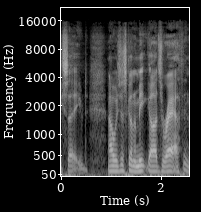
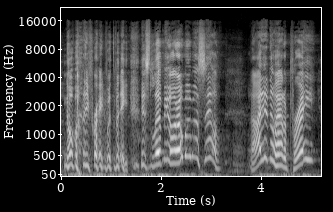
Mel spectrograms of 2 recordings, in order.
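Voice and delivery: high, loud plaintive pleading; forlorn; 13 semitones higher, 10 dB louder than usual. Retold or imitated. Preacher recalling being left alone, high plaintive voice.

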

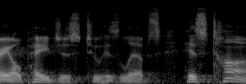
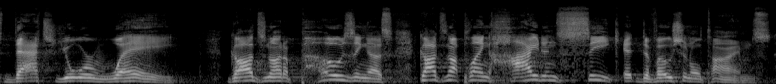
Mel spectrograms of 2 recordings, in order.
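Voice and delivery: fervent preaching; 6 semitones higher, 4 dB louder than usual. Acted. Preaching heats up.

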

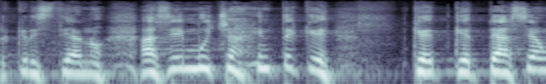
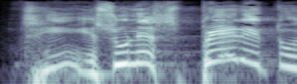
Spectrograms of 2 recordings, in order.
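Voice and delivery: high-pitched, loud acted alarm; hammed-up fright; frightened disciple; 11 semitones higher, 5 dB louder than usual. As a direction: confirm it in a panicky cry.

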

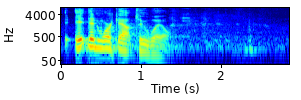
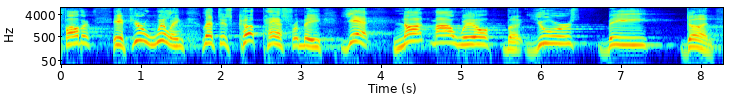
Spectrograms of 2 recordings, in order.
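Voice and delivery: forceful, slow cadence with punched words; emphatic preaching; 4 semitones higher, 7 dB louder than usual. Acted. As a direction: drive each phrase home to the congregation.

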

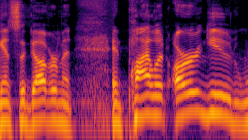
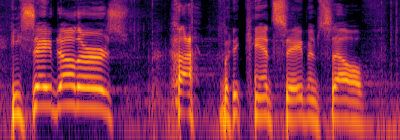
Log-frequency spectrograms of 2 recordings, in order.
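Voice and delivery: mocking jeer; 6 semitones higher than usual. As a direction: sneer at him, laughing at his helplessness. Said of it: "Religious leaders shouted to the onlookers".

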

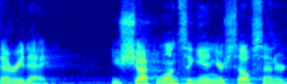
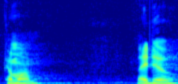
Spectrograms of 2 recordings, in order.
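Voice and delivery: ordinary talk, nothing marked

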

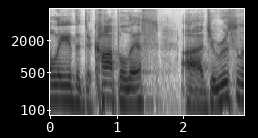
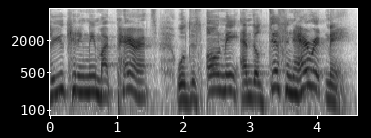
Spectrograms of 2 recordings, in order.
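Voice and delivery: put-on protesting young man; 7 semitones higher than usual.

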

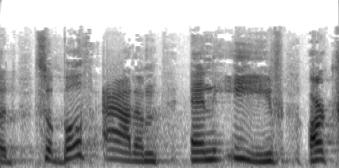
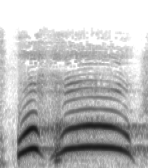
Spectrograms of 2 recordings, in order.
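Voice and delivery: high-pitched celebratory woohoo; whooping cheer. Acted. Preacher playing Adam reacting to Eve, whooping cheer. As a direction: whoop it high, acting overjoyed. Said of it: "That's what he did".

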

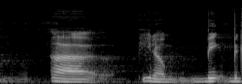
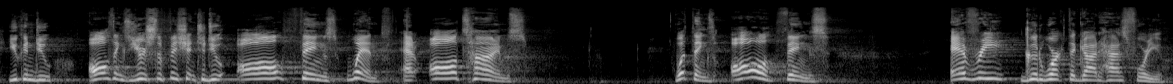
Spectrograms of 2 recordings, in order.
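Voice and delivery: rising preach; 6 semitones higher, 5 dB louder than usual. Acted. Preaching climax.

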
